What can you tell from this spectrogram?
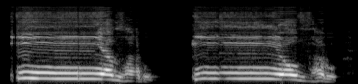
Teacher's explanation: नून साकिन का इदगाम माल गुन्ना हर्फ या है, यज़हरु यज़हरु ज़ात को मोटा पढ़ेंगे, रू में मध्य असली करेंगे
